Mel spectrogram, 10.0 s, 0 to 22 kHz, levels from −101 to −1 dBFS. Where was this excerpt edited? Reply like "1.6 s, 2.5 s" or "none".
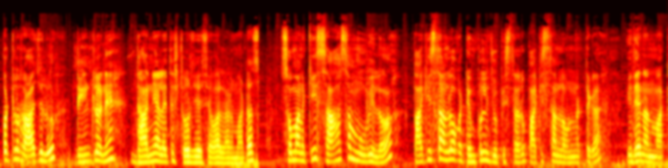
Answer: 3.8 s, 9.1 s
